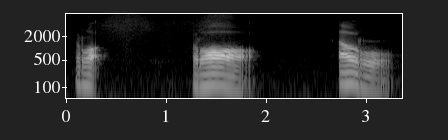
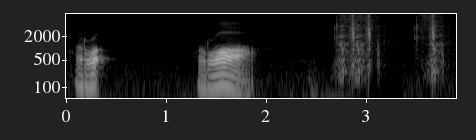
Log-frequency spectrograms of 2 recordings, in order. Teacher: Ra is pronounced by putting the tip of the tongue against the front of the hard palate while rolling out air.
